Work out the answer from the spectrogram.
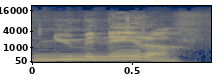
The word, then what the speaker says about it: Numenera: Okay, so that's Torment, Tides of Numenera. Is that how you pronounce that?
